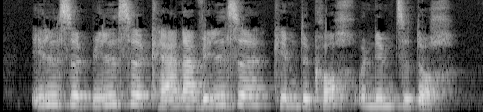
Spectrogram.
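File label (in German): Kinderreim, O-Ton Hunsrück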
